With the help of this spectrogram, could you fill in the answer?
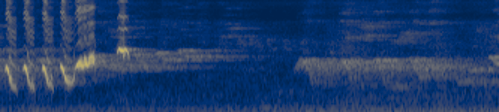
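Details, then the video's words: White-rumped shama song used as a training recording for young shamas and ones that stopped singing: a quick run of four rising whistled notes, a high squeak, then a long steady whistle after a pause. "MASTERAN MURAI BAHAN DAN MURAI MANDEK ( shama bird singing )"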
